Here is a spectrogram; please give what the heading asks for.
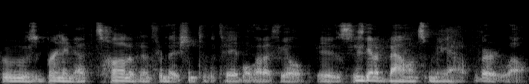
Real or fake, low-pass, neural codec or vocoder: fake; 7.2 kHz; codec, 44.1 kHz, 3.4 kbps, Pupu-Codec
